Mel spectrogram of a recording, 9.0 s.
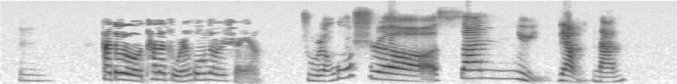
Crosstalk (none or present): none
